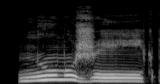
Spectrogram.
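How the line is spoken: Drawling. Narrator (Russian): протянул Серега

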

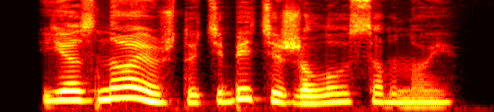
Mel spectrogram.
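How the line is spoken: Sad small child. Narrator (Russian): грустно начинает крошка

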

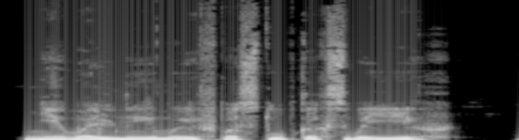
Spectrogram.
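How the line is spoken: Sighing. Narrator (Russian): вздохнул Дмитрий

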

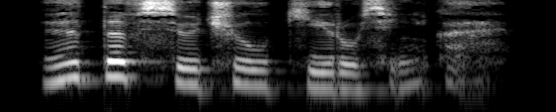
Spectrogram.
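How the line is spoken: Breathed out. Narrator (Russian): выдохнул Реми

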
